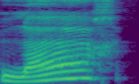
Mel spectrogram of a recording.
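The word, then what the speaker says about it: leurs: our possessive adjectives are le and get this they're pronounced exactly the same but the second one gets an s at the end because it's plural hopefully that will make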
